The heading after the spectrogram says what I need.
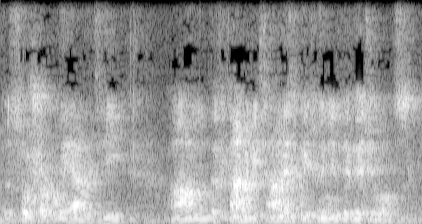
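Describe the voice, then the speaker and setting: Male panelist, low voice, halting with fillers, distant mic in an echoey noisy hall. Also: bright, forceful tone. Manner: hesitant, many fillers and restarts. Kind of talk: conference panel discussion. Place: large conference hall.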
